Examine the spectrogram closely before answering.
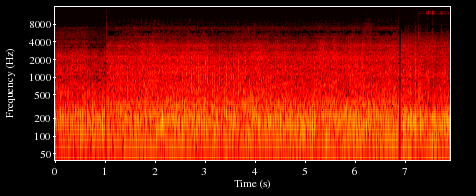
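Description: A helicopter's rotor roars and thumps.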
